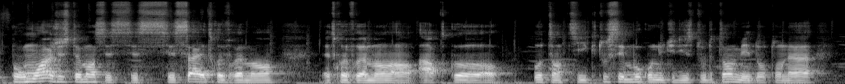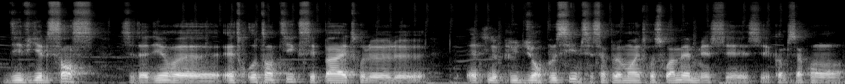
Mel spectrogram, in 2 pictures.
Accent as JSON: {"language": "French", "town": "Ducos", "country": "Martinique", "said": "qu'on vient pas de, on vient de Ducos. Et à Ducos, on vient pas des pires coins, on vient pas du ghetto"}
